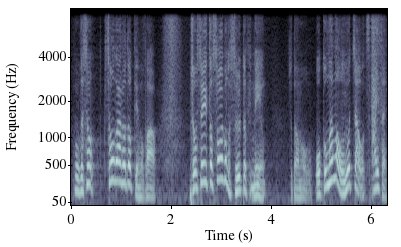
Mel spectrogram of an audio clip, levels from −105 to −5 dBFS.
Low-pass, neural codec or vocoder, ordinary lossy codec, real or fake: 7.2 kHz; codec, 16 kHz, 0.5 kbps, FunCodec, trained on Chinese and English, 25 frames a second; none; fake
